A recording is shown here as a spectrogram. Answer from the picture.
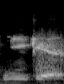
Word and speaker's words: Niger: And that'll tell you what the Niger and how to pronounce it. And it's Niger.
